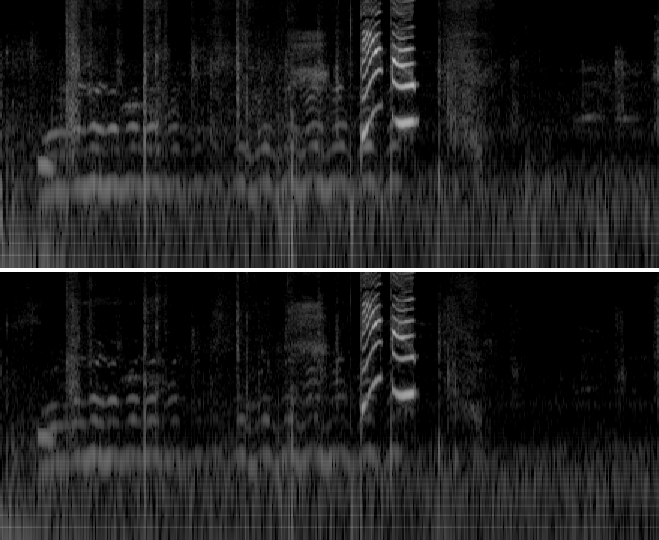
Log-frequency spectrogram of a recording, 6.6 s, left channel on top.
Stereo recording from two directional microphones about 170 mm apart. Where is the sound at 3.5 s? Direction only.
5° right (ahead or behind).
